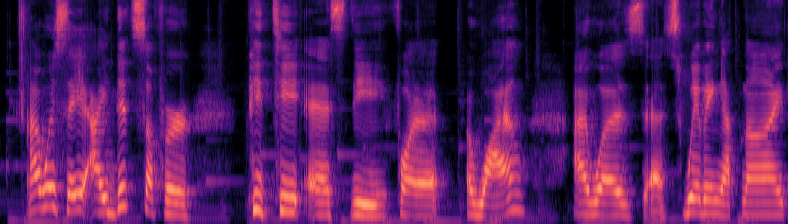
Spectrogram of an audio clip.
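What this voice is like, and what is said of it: French accent speaking English. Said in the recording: “with my French accent”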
